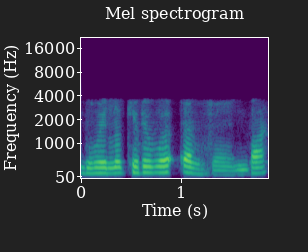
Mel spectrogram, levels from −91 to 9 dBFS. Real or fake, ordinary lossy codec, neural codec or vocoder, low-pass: fake; none; codec, 16 kHz, 1.1 kbps, Voila-Tokenizer; 3.6 kHz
